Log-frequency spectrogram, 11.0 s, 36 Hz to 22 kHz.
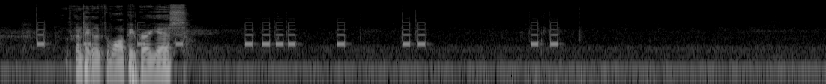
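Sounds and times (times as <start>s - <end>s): faint low hum: 0.0s - 11.0s
phone keypad beeps: 3.3s - 4.7s, 5.4s - 5.8s, 7.1s - 7.6s.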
